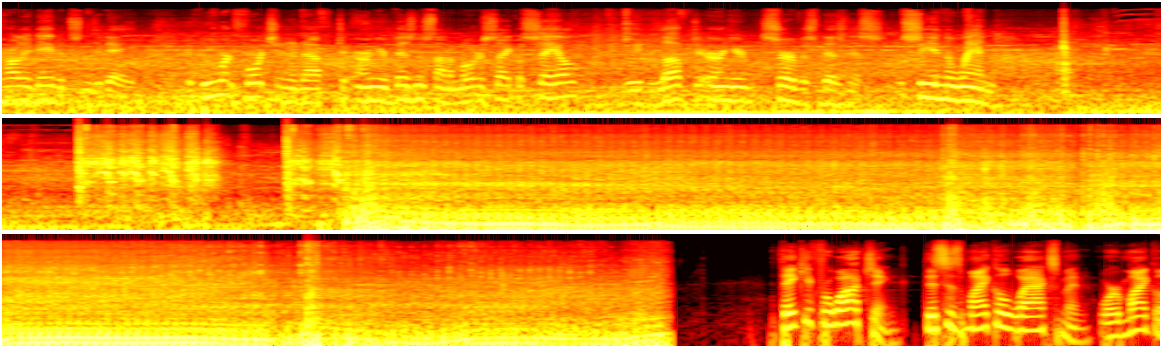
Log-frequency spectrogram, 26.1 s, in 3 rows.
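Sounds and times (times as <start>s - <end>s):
motorcycle engine cranking and running: 9.3s - 21.8s.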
